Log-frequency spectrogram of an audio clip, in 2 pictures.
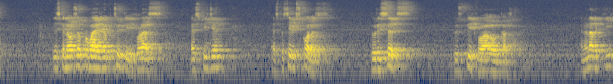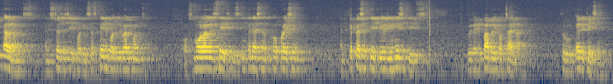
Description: Minister for Education Aseri Radrodro made the remarks while addressing attendees at the Forum on Sustainable Development of Small Island States.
